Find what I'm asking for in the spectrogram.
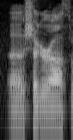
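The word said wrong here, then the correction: Shuma-Gorath: whatever. – Shumagoroth, there it is.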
